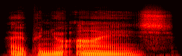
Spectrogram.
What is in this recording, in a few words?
voiceover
